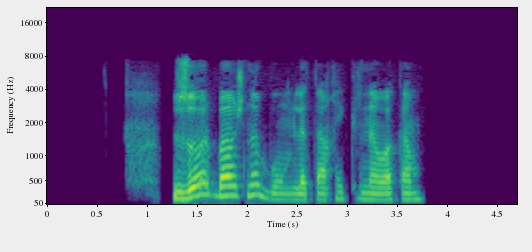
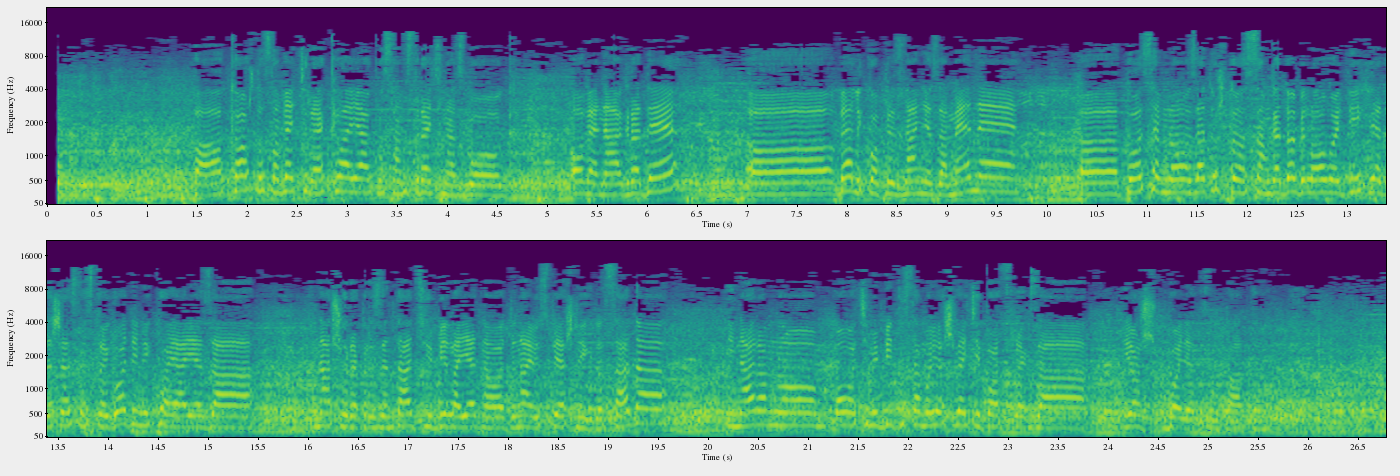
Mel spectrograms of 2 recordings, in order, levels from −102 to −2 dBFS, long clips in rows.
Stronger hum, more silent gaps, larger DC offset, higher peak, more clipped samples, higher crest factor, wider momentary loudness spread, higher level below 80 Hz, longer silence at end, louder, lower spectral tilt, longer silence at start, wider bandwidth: neither; first, 1.13-1.24 s vs none; neither; second, -4 dBFS vs 0 dBFS; neither; first, 20 dB vs 14 dB; first, 12 LU vs 2 LU; second, -62 dBFS vs -42 dBFS; first, 0.95 s vs 0 s; second, -22 LUFS vs -16 LUFS; about the same, -5.5 dB/octave vs -5.5 dB/octave; first, 0.85 s vs 0.1 s; second, 8.2 kHz vs 13.5 kHz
